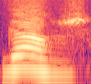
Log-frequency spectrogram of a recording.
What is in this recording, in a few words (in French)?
"gorge", French; HyperSound™2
